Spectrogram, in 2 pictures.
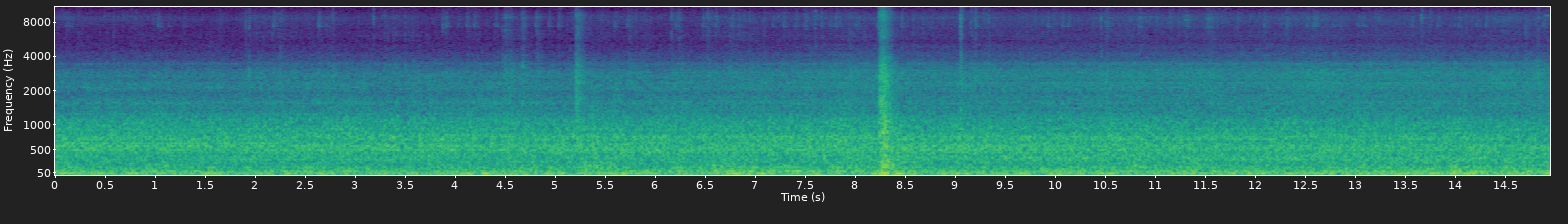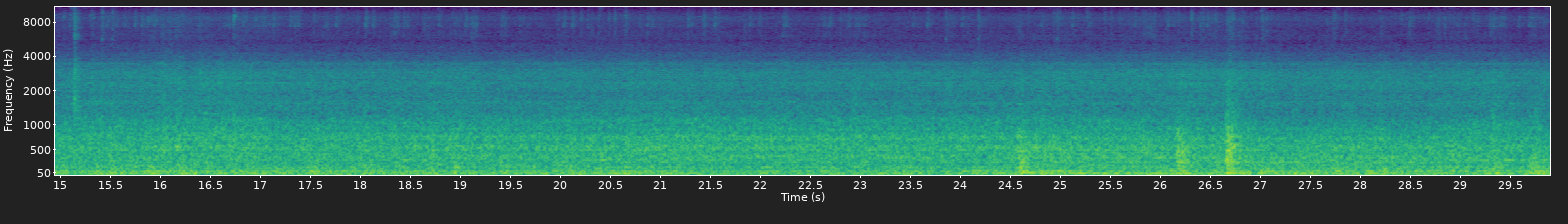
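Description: Passenger train running, heard from inside the carriage: a steady rumble of wheels on rails with a few sharp knocks, the loudest about eight seconds in and a cluster near the end.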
